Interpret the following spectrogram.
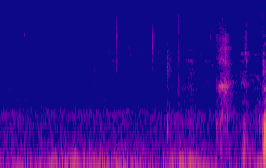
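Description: A blunt knife blade scraping and sawing at the sealed edge of a cardboard box, with scattered crunching and crinkling, barely cutting through.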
